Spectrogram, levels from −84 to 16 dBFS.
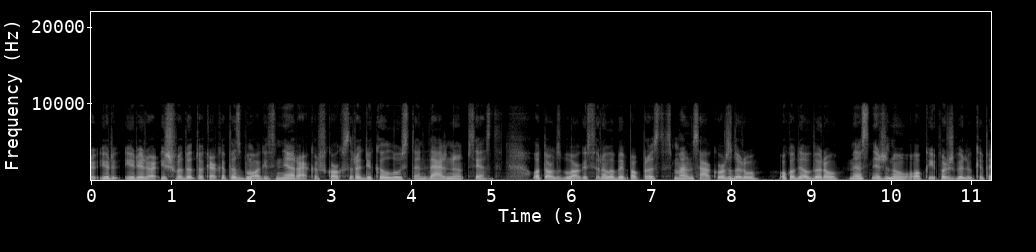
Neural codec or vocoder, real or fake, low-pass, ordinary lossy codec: autoencoder, 22.05 kHz, a latent of 192 numbers a frame, VITS, trained on many speakers; fake; 9.9 kHz; MP3, 96 kbps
